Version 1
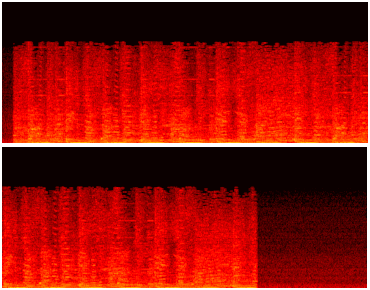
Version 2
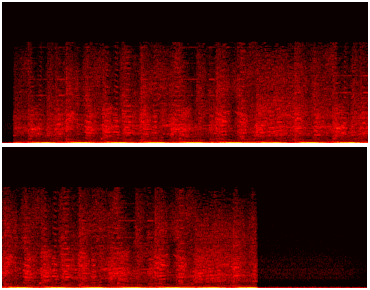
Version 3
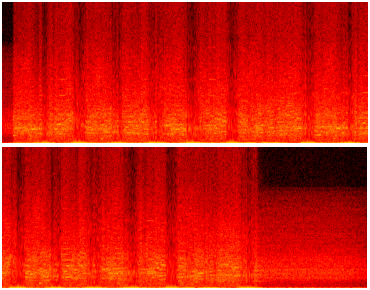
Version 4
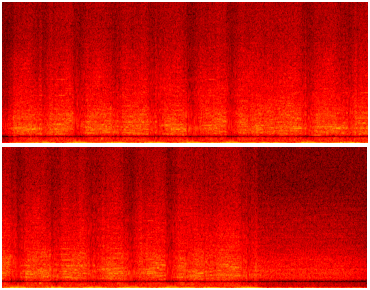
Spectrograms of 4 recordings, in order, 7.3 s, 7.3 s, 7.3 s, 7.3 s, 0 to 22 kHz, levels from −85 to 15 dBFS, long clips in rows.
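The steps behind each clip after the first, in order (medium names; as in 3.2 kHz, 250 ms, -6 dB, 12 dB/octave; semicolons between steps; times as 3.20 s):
FFT filter 130 Hz 0 dB, 210 Hz -23 dB, 620 Hz -27 dB, 2 kHz -11 dB; level rider gain up to 5 dB; bass shelf 88 Hz +9.5 dB; trim -8 dB
FDN reverb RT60 0.39 s, low-frequency decay 0.75×, high-frequency decay 0.95×, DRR 11 dB; overdrive pedal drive 45 dB, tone 4.8 kHz, clips at -17.5 dBFS
in parallel at -11 dB: word length cut 6-bit, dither triangular; on the sum: Butterworth band-stop 1.1 kHz, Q 2.2; reverse echo 47 ms -7.5 dB; trim -4.5 dB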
